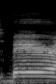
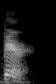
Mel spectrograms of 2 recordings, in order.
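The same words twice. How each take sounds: First: "bear" with its vowel held unnaturally long; strange stretched pronunciation. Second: Said in the usual way. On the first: Shown as a demonstration. Teacher making it sound strange for students, stretched vowel. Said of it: "I'm, like, making it sound strange". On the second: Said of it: "'cause we say it really fast".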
